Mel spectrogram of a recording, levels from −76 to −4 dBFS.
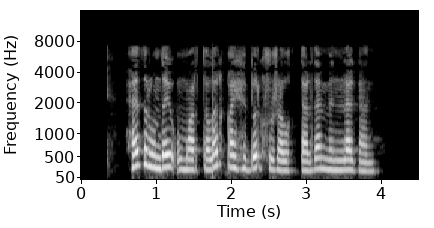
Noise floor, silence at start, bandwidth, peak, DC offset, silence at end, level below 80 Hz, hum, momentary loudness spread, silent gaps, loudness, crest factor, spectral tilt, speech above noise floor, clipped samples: -47 dBFS; 0.6 s; 7.6 kHz; 0 dBFS; under 0.1%; 0.6 s; -58 dBFS; none; 7 LU; none; -16 LUFS; 16 dB; -5 dB/octave; 31 dB; under 0.1%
